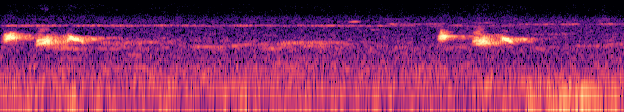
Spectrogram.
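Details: Red-vented bulbul delivering two lively three-note phrases, one at the start and another about two seconds later, each rapid and bright, over a continuous faint high tone.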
